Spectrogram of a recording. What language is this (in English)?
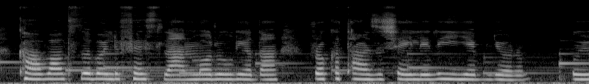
Turkish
